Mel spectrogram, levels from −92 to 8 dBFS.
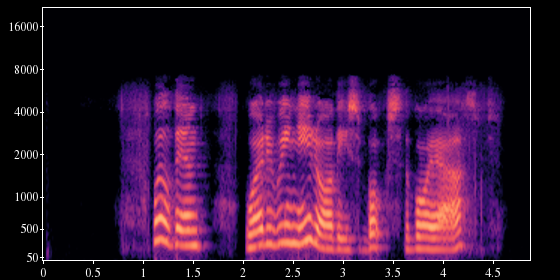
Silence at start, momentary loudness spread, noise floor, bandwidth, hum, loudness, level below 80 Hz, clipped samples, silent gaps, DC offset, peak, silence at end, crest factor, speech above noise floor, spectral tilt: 1.1 s; 8 LU; -84 dBFS; 7 kHz; none; -15 LUFS; -64 dBFS; under 0.1%; none; under 0.1%; -2 dBFS; 0.55 s; 14 dB; 70 dB; -2.5 dB/octave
